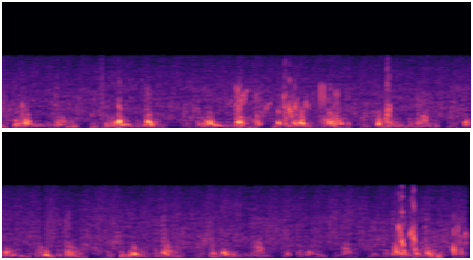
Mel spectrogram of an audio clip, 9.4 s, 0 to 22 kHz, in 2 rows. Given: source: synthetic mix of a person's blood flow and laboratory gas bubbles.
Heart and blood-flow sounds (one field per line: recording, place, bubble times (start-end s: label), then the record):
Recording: Doppler ultrasound of blood flow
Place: precordium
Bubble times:
0.20-0.32 s: bubbles
2.27-2.75 s: bubbles
2.78-3.12 s: bubbles
3.20-3.52 s: bubbles
3.86-3.94 s: bubbles
8.62-8.93 s: bubbles
9.20-9.38 s: bubbles
From the record:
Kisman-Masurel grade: 221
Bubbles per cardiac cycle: several, 3 to 8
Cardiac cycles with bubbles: 10 to 50%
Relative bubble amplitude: barely perceptible (0.100 to 0.250)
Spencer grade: 2 (many but less than half of the cardiac periods contain bubble signals, singularly or in groups)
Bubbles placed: anywhere in the cardiac cycle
